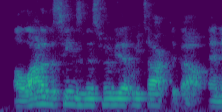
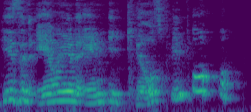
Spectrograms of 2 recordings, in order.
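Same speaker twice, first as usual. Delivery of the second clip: high and slow, aghast in jest; mock incredulous apostle; 9 semitones higher than usual. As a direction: stretch out the shocked question. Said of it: "They're like".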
